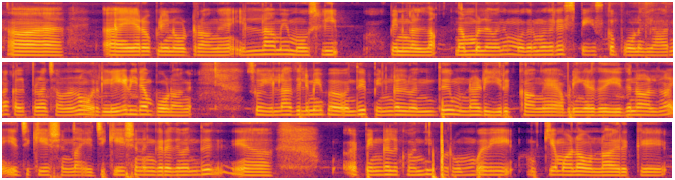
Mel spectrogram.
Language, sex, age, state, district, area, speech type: Tamil, female, 18-30, Tamil Nadu, Thanjavur, rural, spontaneous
